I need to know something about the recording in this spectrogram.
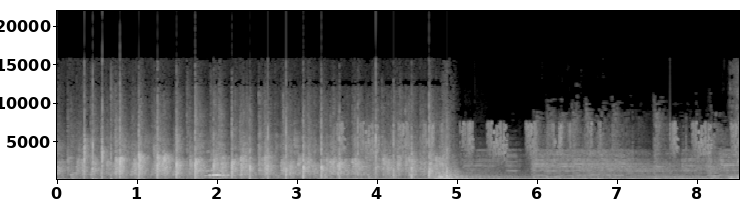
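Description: At the start of a programme, a crowd breaks into loud, dense applause for a returning presenter, with rapid overlapping claps, which after a few seconds fades under a swelling music bed and chatter.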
